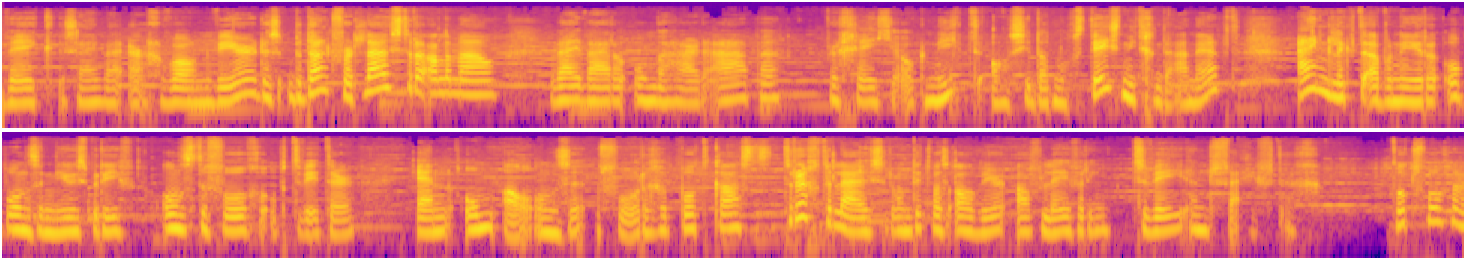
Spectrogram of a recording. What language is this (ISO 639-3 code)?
nld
